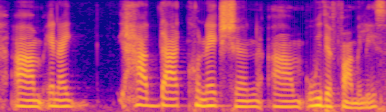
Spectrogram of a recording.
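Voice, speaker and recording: A woman with a Spanish accent is recorded very cleanly against a silent background. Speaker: social services director. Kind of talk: personal storytelling on stage. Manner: halting, many fillers.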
